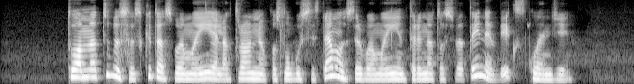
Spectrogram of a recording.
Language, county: Lithuanian, Šiauliai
